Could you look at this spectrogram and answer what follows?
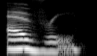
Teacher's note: Two syllables in natural speech. The middle vowel is dropped almost universally.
